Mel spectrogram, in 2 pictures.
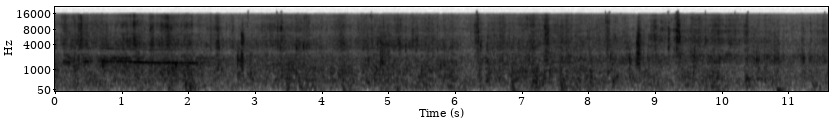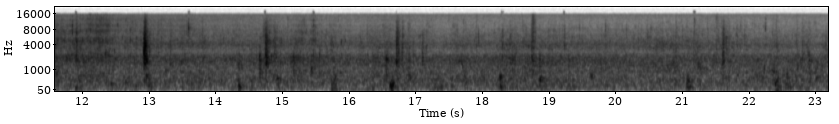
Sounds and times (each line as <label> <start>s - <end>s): roosters 0.0s - 2.6s
swimming 0.0s - 23.2s
waves splashes 0.0s - 23.2s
